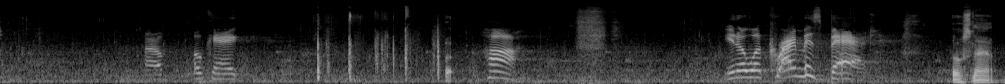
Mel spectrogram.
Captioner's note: footsteps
